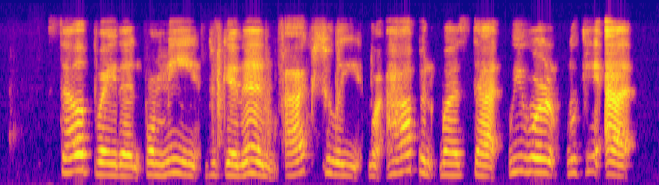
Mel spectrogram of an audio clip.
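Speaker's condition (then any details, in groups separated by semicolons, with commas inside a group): Down syndrome; walked later than other children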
